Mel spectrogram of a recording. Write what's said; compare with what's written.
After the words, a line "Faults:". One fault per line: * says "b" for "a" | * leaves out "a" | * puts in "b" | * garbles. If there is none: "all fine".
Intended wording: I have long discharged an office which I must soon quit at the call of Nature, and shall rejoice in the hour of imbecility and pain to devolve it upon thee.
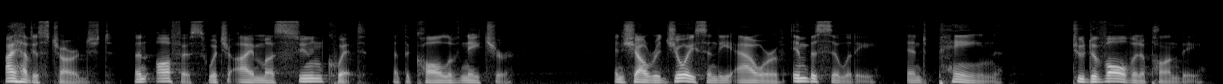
I have discharged an office which I must soon quit at the call of Nature, and shall rejoice in the hour of imbecility and pain to devolve it upon thee.
Faults:
* leaves out "long"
